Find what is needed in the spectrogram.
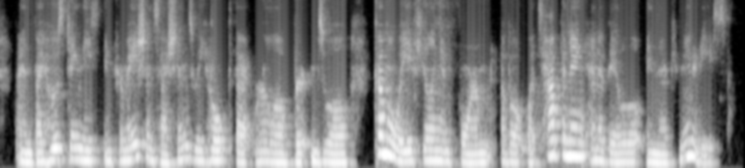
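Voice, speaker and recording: A woman's dark, mellow, somewhat breathy voice at a fairly low pitch, very fast pace with hardly any pauses, and ordinary pitch variation. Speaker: rural health nonprofit staff and session moderator. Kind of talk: webinar hosting. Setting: video call. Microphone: video call.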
